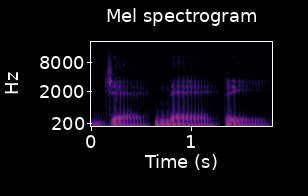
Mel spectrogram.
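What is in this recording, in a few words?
"jeneri", concatenated syllables; Affixing experiment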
